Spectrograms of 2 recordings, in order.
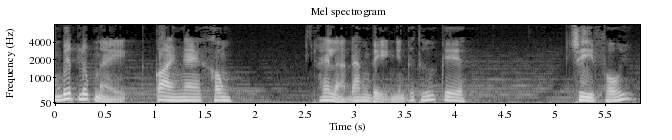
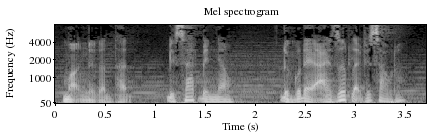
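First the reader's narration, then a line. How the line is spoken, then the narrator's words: Soft cautious voice. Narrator (Vietnamese): Ba tôi khẽ nói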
